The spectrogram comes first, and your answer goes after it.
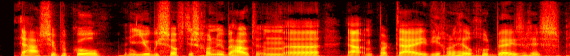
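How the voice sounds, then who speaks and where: A man talks at medium pitch with ordinary pitch variation. His tone is bright and sharp. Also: moderate pace. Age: 30s. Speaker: podcast host. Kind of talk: casual chat.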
